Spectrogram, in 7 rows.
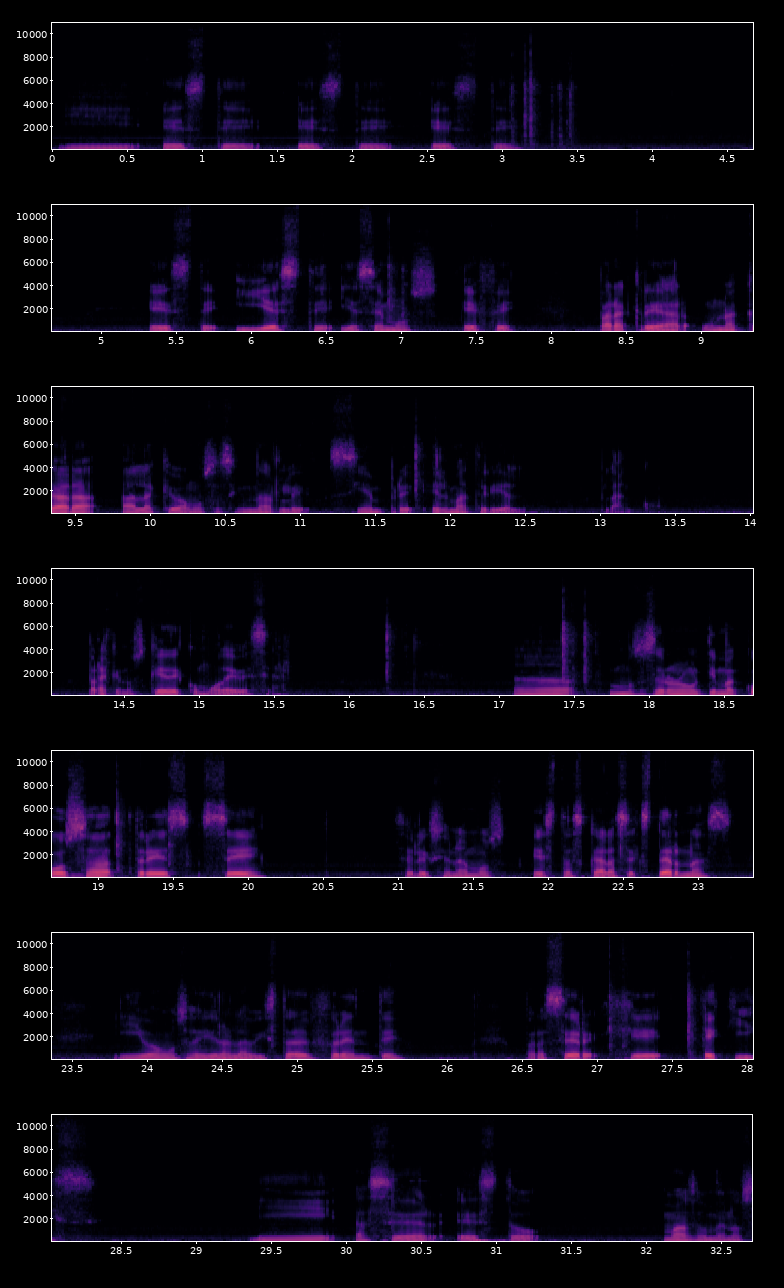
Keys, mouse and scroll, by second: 1.7 shift+click, 2.5 shift+click, 3.6 shift+click, 4.2 ctrl+shift+z, 5.2 shift+click, 6.3 shift+click, 7.0 shift+click, 8.0 f, 9.1 middle click, 11.3 click, 12.0 click, 12.9 Tab, 13.4-13.7 scroll down 1, 13.9-15.4 drag, 15.5 shift+click, 16.3 shift+click, 17.4 Tab, 17.7-18.2 scroll up 2, 18.5 a, 20.2 3, 20.5 c, 21.0-23.7 drag, 23.5 Escape, 23.9 scroll down 1, 24.8-26.0 middle drag, 26.1-28.1 shift+middle drag, 28.1 g, 28.7 x.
